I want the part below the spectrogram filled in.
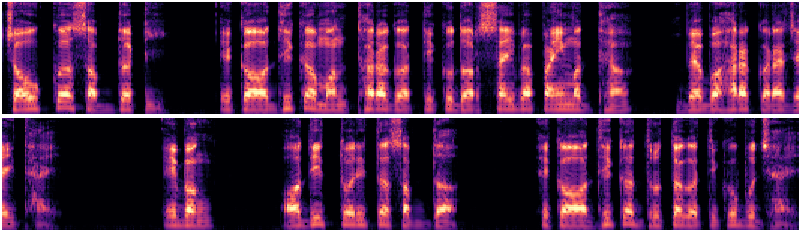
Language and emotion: Odia, neutral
